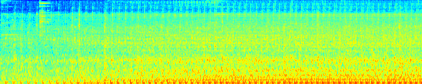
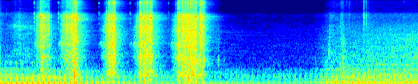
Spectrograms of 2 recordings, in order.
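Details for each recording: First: Honda Scoopy scooter that judders and vibrates when riding, idling with the CVT cover opened: a harsh, fast pulsing rattle from the rear (driven) pulley, very severe. CVT clutch judder. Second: Honda Scoopy scooter after freeing a stuck drive pulley and refitting it: engine settles into a steady, even idle after a few loud clattering bursts; no rattle from the drive.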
